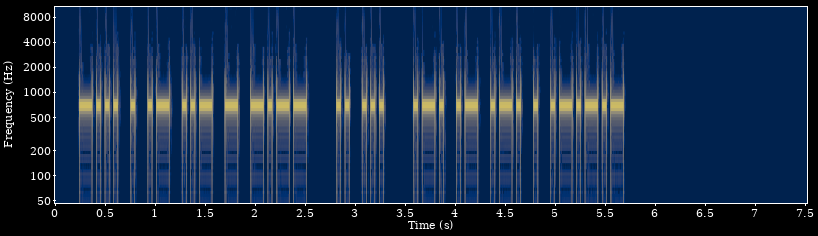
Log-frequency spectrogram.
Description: Morse code, heard as a keyed tone, about 28 wpm, 700 Hz. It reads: BEAUTY IS RARE.
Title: Sentences from Top 1100 Words 28wpm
